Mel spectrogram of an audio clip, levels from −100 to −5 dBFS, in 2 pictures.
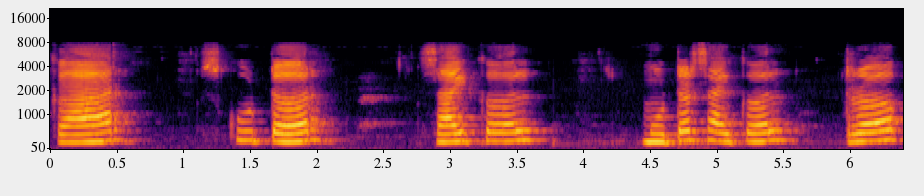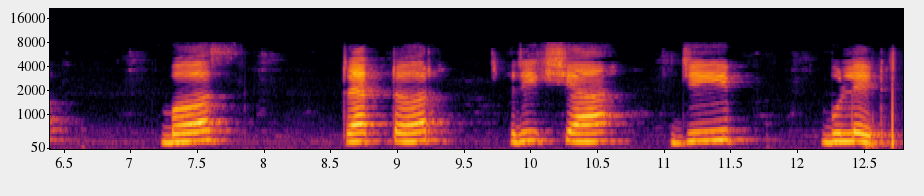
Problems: background sounds at intervals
